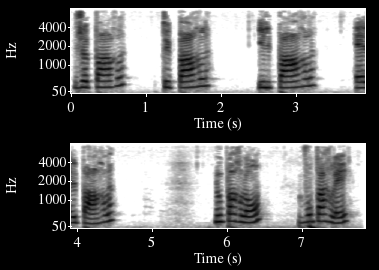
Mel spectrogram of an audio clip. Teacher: Tämän ryhmän verbeillä otat infinitiivin tunnuksen er pois ja lisäät näin saamaasi muotoon eli vartaloon eri persoonia vastaavat päätteet, jotka ovat yksikössä es, e ja monikossa ons, ez ja ent. Äänettäessä muut persoonapäätteet kuin ons ja ez eivät kuulu.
